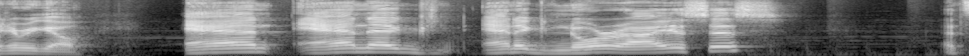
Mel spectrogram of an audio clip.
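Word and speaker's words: anagnorisis: term for that is anagnoriasis. All right, let's take it to Google. That was my my best guess. Let's see. Anagnoriasis. Okay, I wasn't saying it correctly either, but close enough.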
